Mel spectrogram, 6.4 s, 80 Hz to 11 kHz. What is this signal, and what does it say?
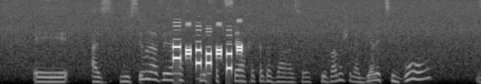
Multi-frequency trunk signalling (R1, as on North American trunks), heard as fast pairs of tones, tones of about 70 ms, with speech in Hebrew. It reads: KP 08504 ST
